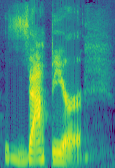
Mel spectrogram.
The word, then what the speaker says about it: Zapier: She's a hiring expert and currently a senior recruiter at Zapier. Rhymes with happier.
